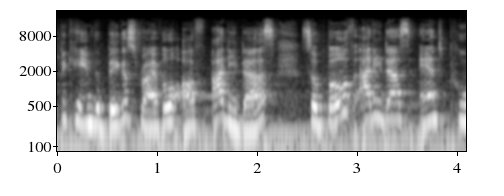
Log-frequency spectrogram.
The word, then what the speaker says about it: Adidas: were referring to because they usually pronounce it Adidas and in Germany we say Adidas Adidas ad Adidas super different it's the second largest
